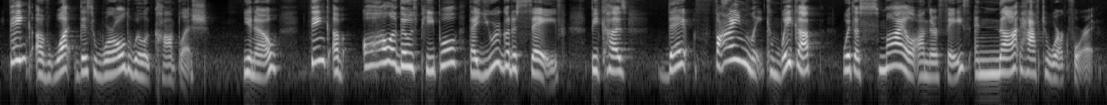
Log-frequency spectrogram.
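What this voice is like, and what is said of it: Excited, energetic tone. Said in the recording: “you can tell in my tone, I am so excited”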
